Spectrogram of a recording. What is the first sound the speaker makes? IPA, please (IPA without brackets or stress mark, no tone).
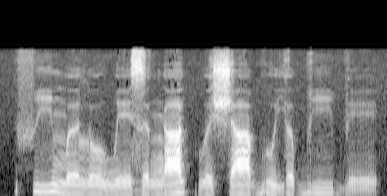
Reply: f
